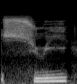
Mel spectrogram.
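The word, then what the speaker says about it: suis: to pronunciations okay so first one Su as you've been noticing you don't pronounce the final s okay and for two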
